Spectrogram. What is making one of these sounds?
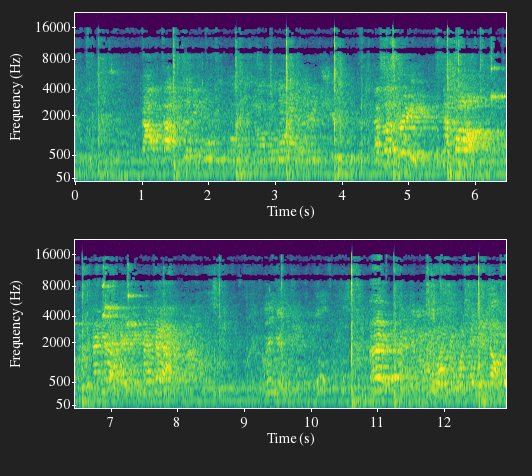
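Young spectators talk and call out in the stands.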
